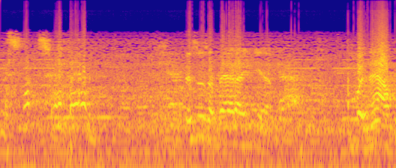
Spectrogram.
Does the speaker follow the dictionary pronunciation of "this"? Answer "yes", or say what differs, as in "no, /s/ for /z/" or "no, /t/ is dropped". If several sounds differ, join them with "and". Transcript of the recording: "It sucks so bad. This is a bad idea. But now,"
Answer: yes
